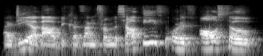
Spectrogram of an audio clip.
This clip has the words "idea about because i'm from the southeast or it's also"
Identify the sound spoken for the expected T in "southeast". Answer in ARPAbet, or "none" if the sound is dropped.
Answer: T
